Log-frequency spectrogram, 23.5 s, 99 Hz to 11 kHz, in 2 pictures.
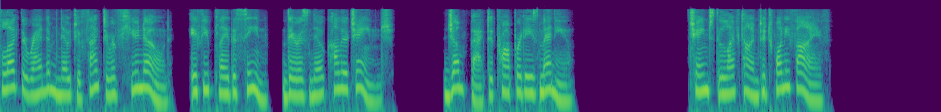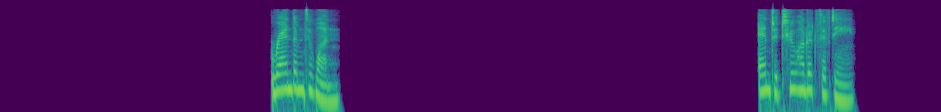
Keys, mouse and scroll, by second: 2.5 click, 6.1 click, 10.3 2, 11.5-12.4 typing, 13.0 Return, 14.5 click, 15.7 1, 16.0 Return, 19.5 click, 20.6-21.5 typing, 22.0 Return.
